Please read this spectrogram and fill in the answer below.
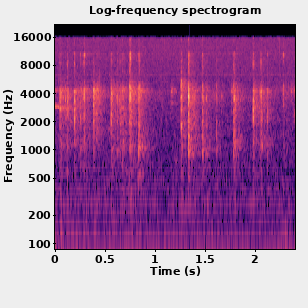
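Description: Typing on a computer keyboard: an irregular run of keystroke clicks.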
